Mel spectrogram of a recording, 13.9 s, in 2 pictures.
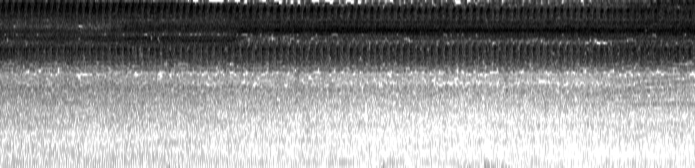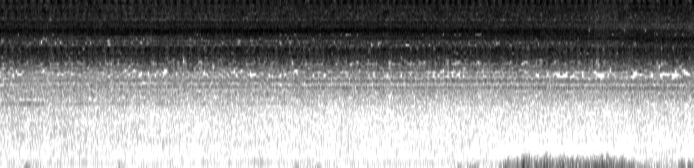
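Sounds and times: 
cicadas buzzing: 0:00.0 - 0:13.8.

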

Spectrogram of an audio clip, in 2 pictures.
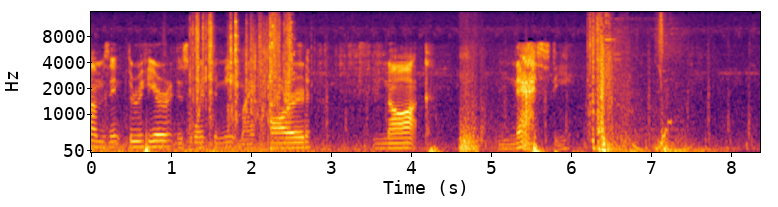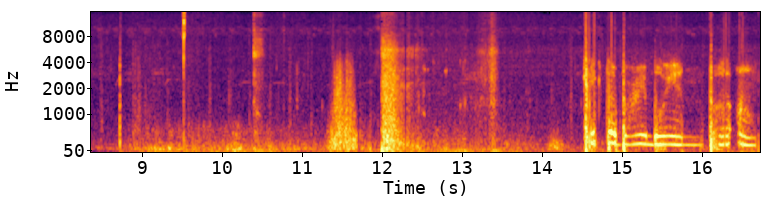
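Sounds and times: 
speech: 0:00.0 - 0:03.0, 0:03.6 - 0:04.7, 0:05.3 - 0:06.0, 0:14.9 - 0:16.7
low rumble of game noise: 0:00.0 - 0:16.7
video game gunfire: 0:06.2 - 0:07.4.

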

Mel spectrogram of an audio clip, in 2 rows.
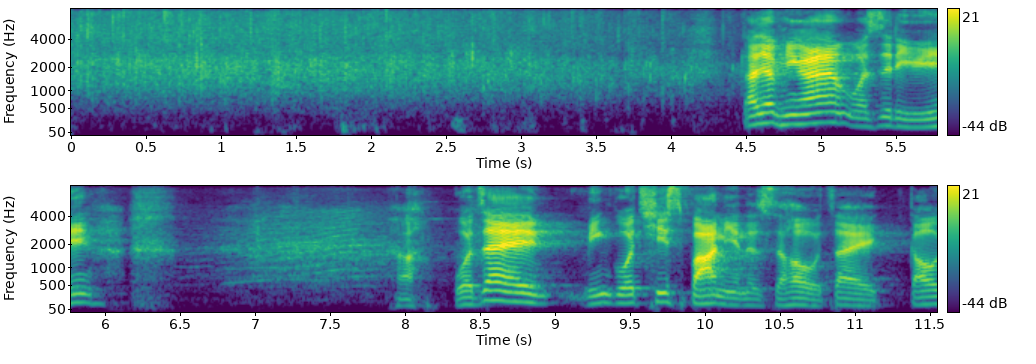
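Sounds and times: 
audience applause: 0:00.0 - 0:04.5
speech: 0:04.5 - 0:06.2, 0:07.9 - 0:11.5.

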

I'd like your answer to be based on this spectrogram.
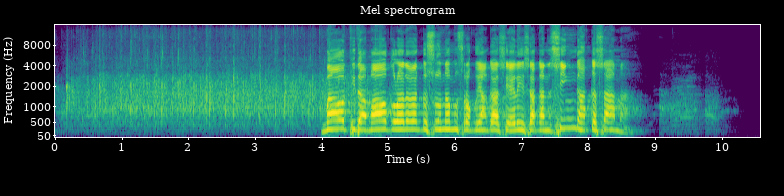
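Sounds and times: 
applause: 0:00.0 - 0:05.5
speech: 0:04.0 - 0:08.7.

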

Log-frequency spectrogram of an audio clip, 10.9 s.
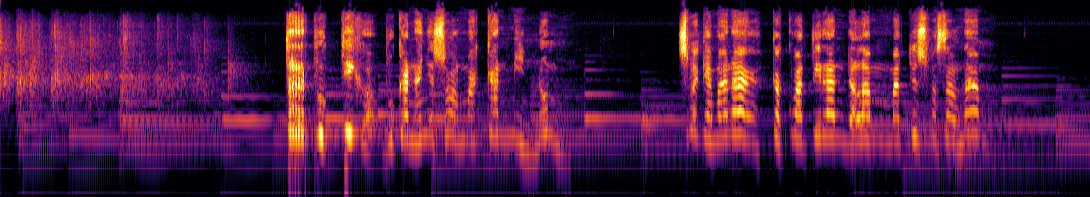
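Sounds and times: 
audience clapping: 0:00.0 - 0:02.6
speech: 0:03.0 - 0:05.8, 0:06.8 - 0:10.0.

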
